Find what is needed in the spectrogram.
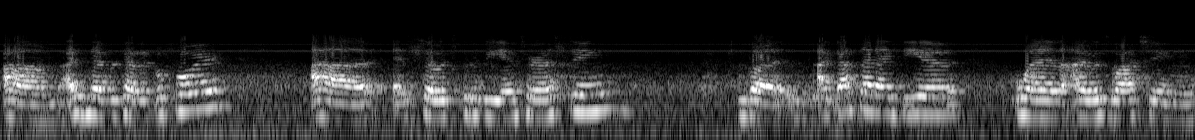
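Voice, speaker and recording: Fairly slow speech broken by long, frequent pauses, over noticeable background noise. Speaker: vlogger with Lyme disease. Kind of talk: casual vlog. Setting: outdoors. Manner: halting with many fillers.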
